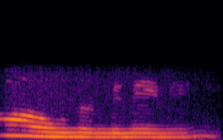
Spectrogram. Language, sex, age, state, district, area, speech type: Telugu, female, 18-30, Telangana, Sangareddy, urban, conversation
